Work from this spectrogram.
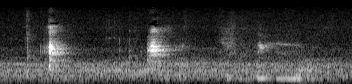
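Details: Indoors, a silver tabby cat chatters at the camera with cute meows as an orange tabby behind it makes a flehmen face; three short meows spaced over about four seconds, the last one softer and drawn out.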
